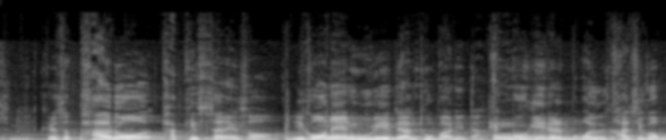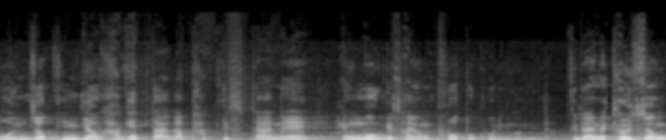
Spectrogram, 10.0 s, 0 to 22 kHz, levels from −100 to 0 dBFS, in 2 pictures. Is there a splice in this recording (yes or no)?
yes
